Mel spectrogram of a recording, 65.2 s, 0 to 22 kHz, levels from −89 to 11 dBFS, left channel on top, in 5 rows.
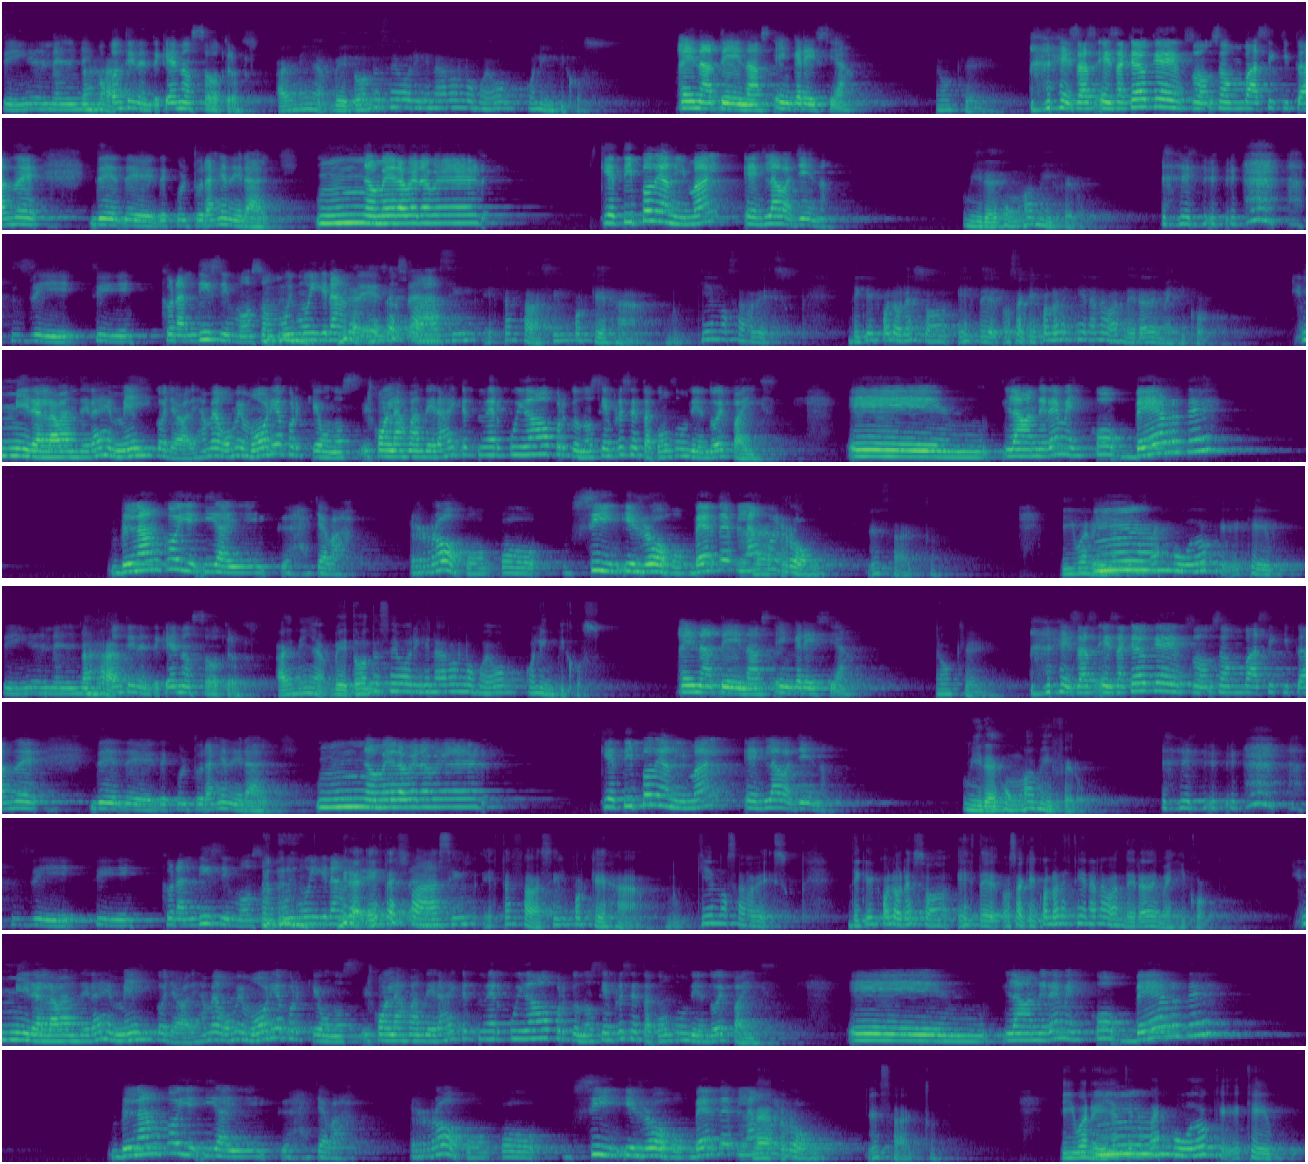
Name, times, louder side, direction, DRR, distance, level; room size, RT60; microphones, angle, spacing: voice 1, 0.0-2.4 6.8-8.5 10.3-15.7 16.2-17.9 19.0-21.3 24.6-27.4 27.7-29.9 30.1-30.5 39.0-46.7 47.6-51.3 53.2-55.6 56.2-60.4 63.1-64.0, left 4 dB, 40° left, 0.5 m, -24 dB
voice 2, 0.8-1.2 2.7-5.9 9.3-9.9 22.6-23.8 28.7-29.2 29.4-33.9 34.5-38.1 59.7-60.1 60.8-61.3 62.8-64.9, right 3 dB, 90° right, 0.9 m, -29 dB
9.3 x 8.9 x 8.3 m
head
